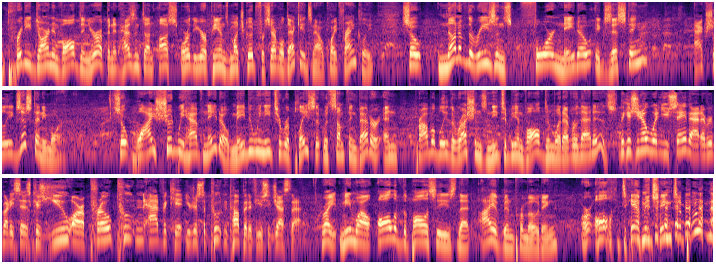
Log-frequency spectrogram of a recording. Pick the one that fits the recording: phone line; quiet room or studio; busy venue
busy venue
